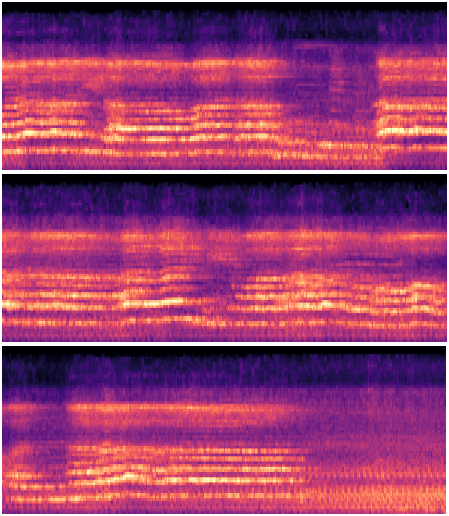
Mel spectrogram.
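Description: A group of girls' voices singing a slow melody together in long held phrases, with short pauses about four, twelve and sixteen seconds in.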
